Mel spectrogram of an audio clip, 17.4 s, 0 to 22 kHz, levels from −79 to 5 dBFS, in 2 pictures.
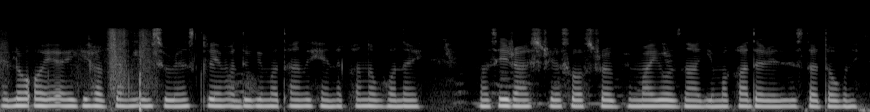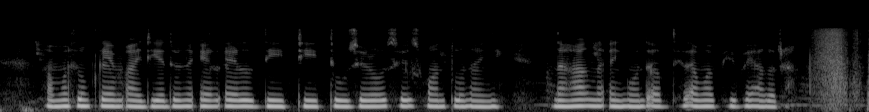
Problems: background sounds at intervals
